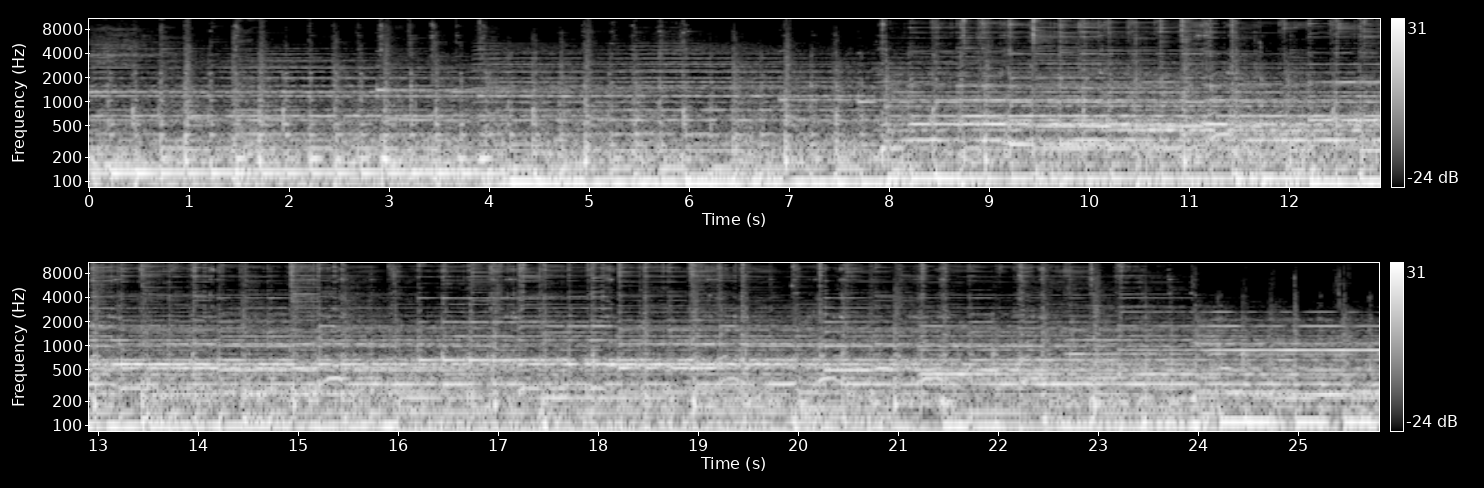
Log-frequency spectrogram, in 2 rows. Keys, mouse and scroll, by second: 0.1 alt+shift+click, 2.9 right click, 3.8 click, 8.9 ctrl+z, 9.6-11.8 drag, 14.2 right click, 14.9 click, 17.3-17.7 scroll down 1, 18.8 z, 19.0 click, 19.2 space, 19.3 click.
